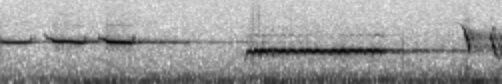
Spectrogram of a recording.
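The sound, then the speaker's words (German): A bird sings two long, thin, steady whistled notes, the second lower than the first, then a few quick high chirps. The song is faint and heard alone. “Ein Vogel singt.”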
